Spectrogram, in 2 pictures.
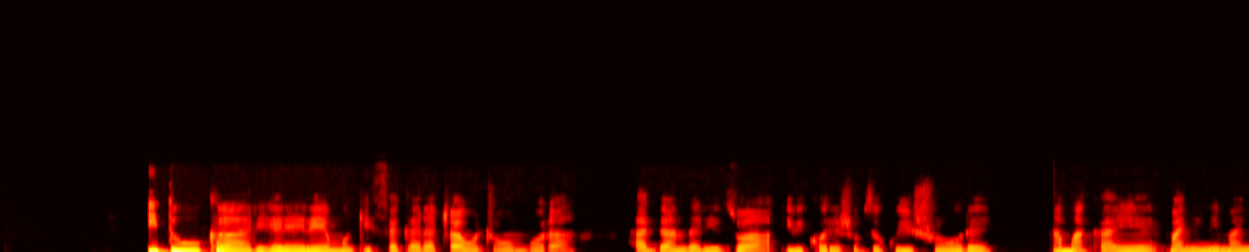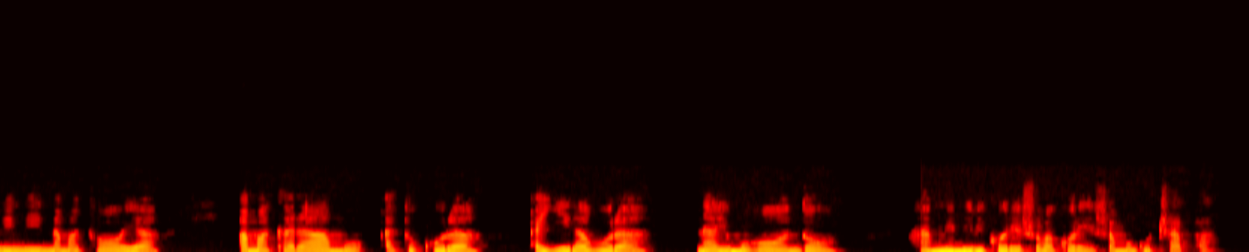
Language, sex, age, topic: Rundi, male, 25-35, education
